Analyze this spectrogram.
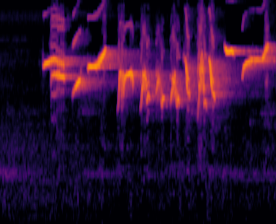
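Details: Oriental magpie-robin delivering the wild-type forest voice used to stimulate new birds: after brief silence, bright upslurred whistles and a fast stuttering series of crisp chirps, ending with clear rising whistled notes.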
